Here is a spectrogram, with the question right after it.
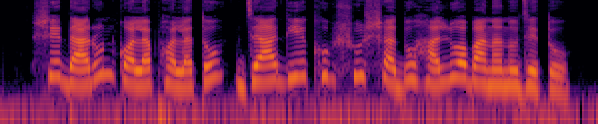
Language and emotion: Bengali, neutral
